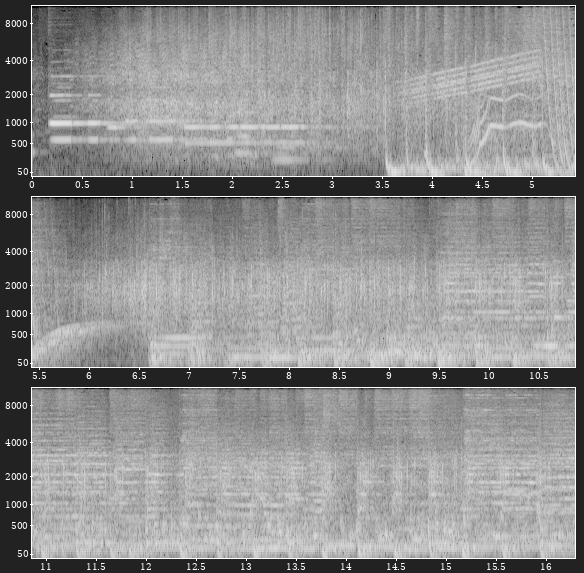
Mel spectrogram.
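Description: Studio audience applauding, followed about four seconds in by a quick rising sweep of tones. From about six and a half seconds in, music with a steady beat and a repeating bass line plays.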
